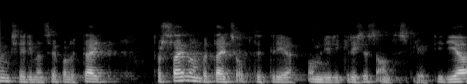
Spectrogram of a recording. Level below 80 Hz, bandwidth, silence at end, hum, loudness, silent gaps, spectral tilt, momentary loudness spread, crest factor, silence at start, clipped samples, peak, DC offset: -58 dBFS; 7.6 kHz; 0 s; none; -25 LUFS; none; -7 dB/octave; 12 LU; 18 dB; 0 s; under 0.1%; -6 dBFS; under 0.1%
